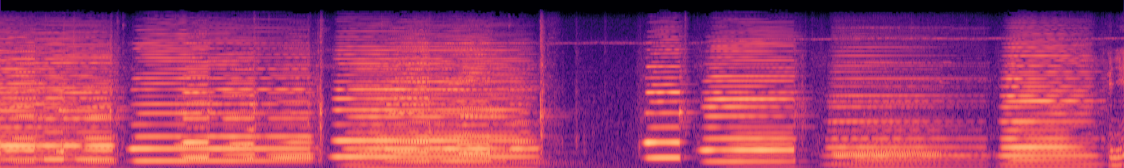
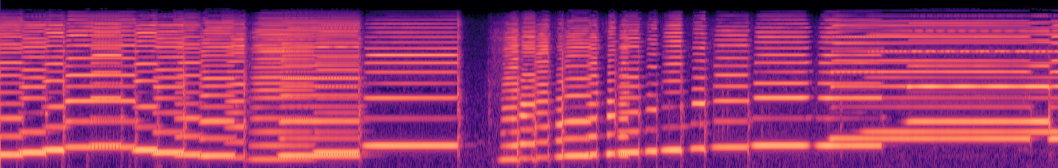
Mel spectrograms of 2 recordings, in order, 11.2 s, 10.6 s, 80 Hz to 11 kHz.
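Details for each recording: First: Scarlatti 24-bass accordion after tuning bass reeds to A440: bass chords with faint buzzy rattle on E note on bellows push, to be investigated. Rattling bass reed. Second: Vintage Scarlatti 24-bass accordion, treble-side reeds after tuning to A440: clean, steady notes held and run through the scale with no buzz, rattle or wavering; the reeds play in tune.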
